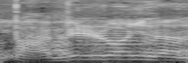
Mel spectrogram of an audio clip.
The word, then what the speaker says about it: 바빌론: 지금도 있지만 CCM 차트에 그 1등을 하면 미국이 정말 이게 유명하니까 우리 많이 번지고 세계적으로도 많이 번졌는데, 이 바빌론이라는 노래가 뭐냐면, 바벨론을 그 원어적으로 발음하면 바빌론이 되는 거예요.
